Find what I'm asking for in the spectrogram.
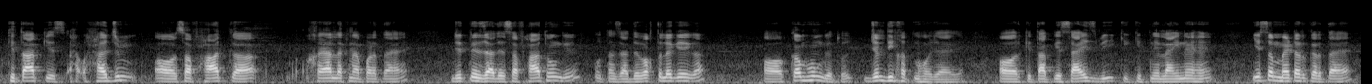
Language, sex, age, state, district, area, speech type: Urdu, male, 18-30, Delhi, South Delhi, urban, spontaneous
